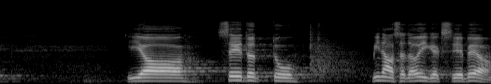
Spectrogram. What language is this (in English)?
Estonian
